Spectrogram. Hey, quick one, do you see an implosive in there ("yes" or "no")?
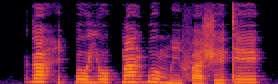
no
